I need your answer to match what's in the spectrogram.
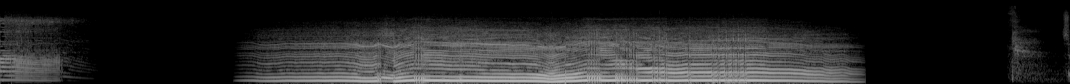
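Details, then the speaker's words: Old piston-ported chainsaw held at full throttle with a burbling, uneven warble: four-stroking, where the two-stroke engine skips firing beats because the high-speed (H screw) mixture is too rich. "A two-stroke engine fires every time the piston comes up. But if it skips a beat, that's called four stroking."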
